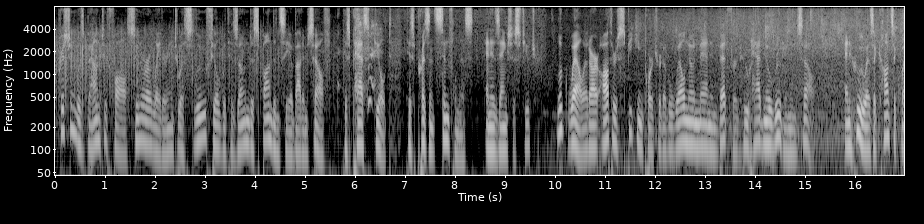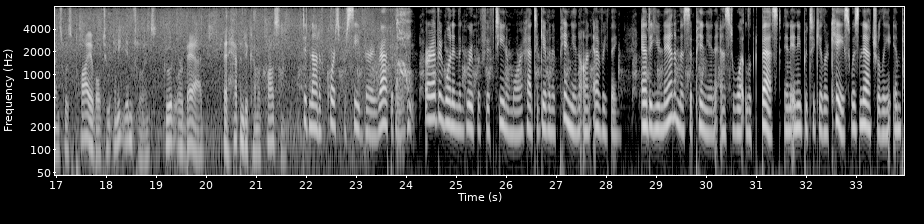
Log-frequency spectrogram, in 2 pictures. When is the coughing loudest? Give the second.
24 s.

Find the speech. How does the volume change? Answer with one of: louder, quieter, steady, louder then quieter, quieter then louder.
louder.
